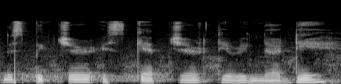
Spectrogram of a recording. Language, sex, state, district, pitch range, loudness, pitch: English, male, Assam, Sonitpur, 95-110 Hz, -17 LUFS, 100 Hz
